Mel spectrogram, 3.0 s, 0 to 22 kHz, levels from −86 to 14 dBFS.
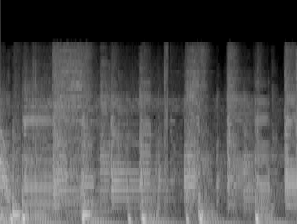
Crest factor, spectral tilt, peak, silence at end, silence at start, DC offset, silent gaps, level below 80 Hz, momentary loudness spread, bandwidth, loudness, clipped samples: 18 dB; -5.5 dB/octave; -2 dBFS; 0 s; 0 s; 0.9%; none; -32 dBFS; 5 LU; 10 kHz; -21 LUFS; under 0.1%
